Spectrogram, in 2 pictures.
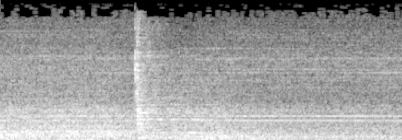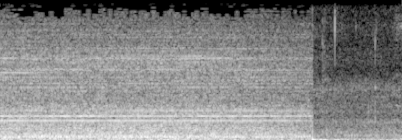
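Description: Steady machinery hum with a faint high whine, fading slowly, with a brief click about a second in; it cuts off suddenly near the end.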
